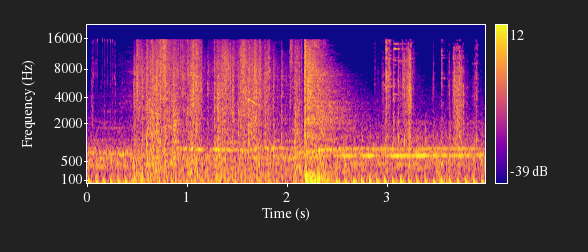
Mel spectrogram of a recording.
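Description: A helicopter drones overhead.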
